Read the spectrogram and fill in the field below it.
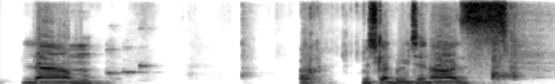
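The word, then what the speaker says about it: لام: then we have the other one called lamb which can be written as L this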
